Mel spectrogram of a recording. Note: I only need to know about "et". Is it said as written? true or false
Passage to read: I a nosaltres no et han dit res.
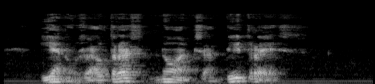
false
